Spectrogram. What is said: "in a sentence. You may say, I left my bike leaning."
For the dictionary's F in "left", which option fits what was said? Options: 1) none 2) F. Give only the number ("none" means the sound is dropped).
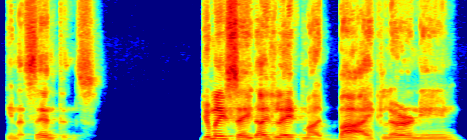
1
